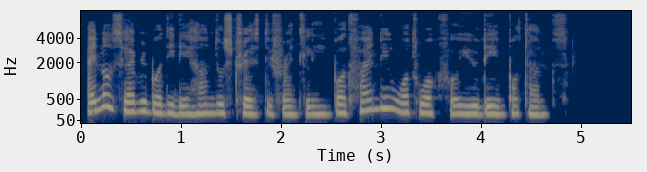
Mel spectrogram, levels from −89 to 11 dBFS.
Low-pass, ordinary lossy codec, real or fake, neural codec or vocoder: none; none; fake; codec, 16 kHz, 8 kbps, FreqCodec, larger model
